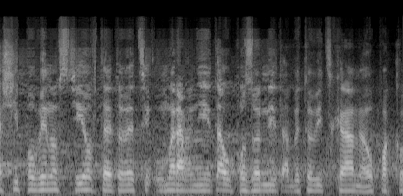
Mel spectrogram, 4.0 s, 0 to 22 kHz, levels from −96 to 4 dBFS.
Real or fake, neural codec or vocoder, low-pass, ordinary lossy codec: fake; vocoder, 44.1 kHz, 128 mel bands, Pupu-Vocoder; 14.4 kHz; Opus, 16 kbps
